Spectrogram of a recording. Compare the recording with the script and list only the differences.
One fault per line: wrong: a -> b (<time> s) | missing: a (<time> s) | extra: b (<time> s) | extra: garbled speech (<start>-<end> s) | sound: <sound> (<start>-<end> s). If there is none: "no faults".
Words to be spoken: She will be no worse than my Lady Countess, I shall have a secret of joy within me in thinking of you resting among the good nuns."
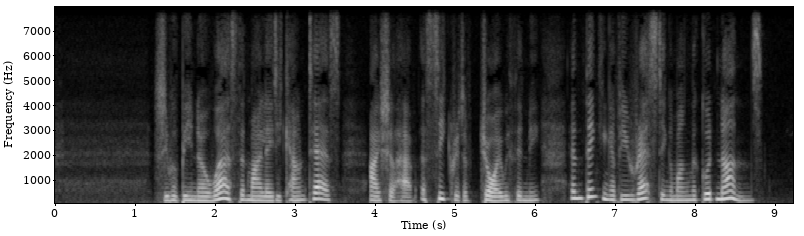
no faults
